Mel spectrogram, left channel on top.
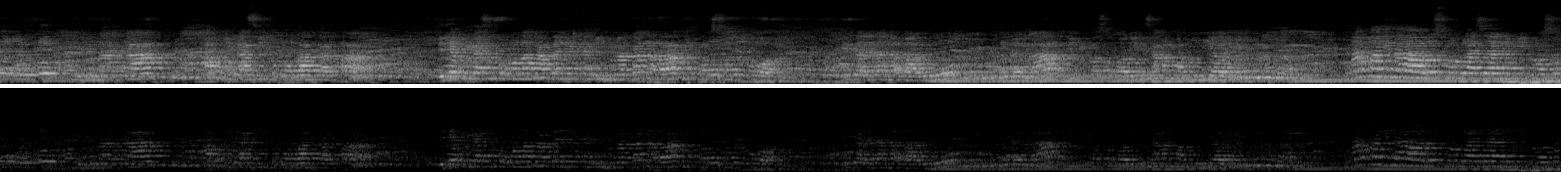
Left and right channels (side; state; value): right; quieter; 24.7 dB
